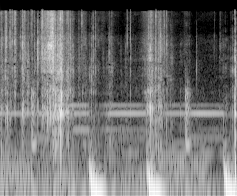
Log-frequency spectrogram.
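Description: Foil wrapper of a Topps baseball card pack crinkling as it is torn open and the cards are slid out, over background music with a steady bass beat about once a second.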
